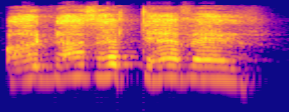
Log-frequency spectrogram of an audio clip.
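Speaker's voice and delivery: very high, loud, shrieking scream. Voicing a woman character in the game scene: screaming. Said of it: "as she's screaming".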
